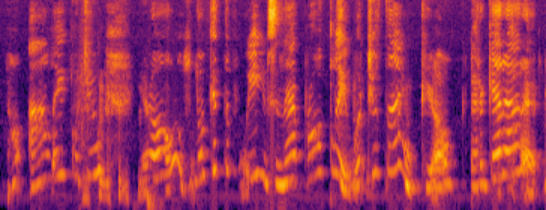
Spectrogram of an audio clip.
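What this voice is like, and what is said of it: Imitated regional Maine grandmother accent. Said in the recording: “she had a regional accent.”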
